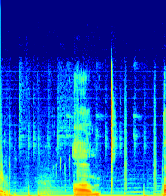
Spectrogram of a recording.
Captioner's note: sucks teeth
